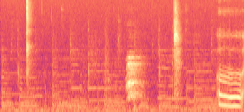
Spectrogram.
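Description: A dog barks from another room in a few short, muffled yips and barks set against a steady background hum, with a higher whining sound near the end.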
